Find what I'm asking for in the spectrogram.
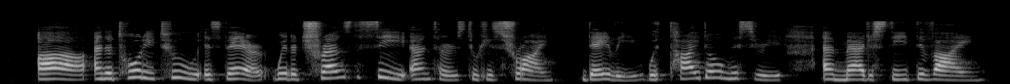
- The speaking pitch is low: No, high, 235 Hz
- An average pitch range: Yes, average, 3.7 semitones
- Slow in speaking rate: Yes, slow, 130 wpm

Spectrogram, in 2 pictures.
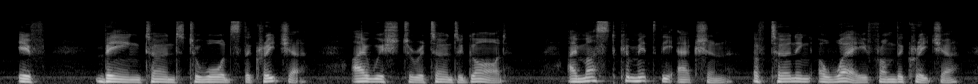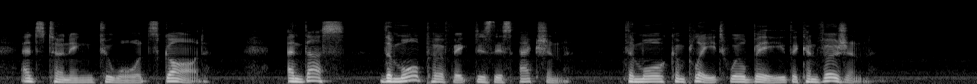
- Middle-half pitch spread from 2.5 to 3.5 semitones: No, average, 4.3 semitones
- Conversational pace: No, slow, 130 wpm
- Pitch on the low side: Yes, low, 120 Hz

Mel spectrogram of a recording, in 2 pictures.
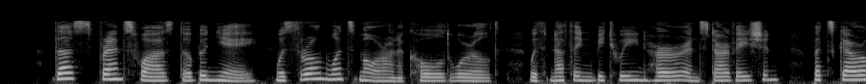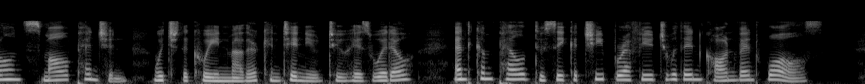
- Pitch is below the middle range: No, high, 190 Hz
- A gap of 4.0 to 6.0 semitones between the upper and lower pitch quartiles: Yes, average, 4.4 semitones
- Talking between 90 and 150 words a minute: Yes, slow, 135 wpm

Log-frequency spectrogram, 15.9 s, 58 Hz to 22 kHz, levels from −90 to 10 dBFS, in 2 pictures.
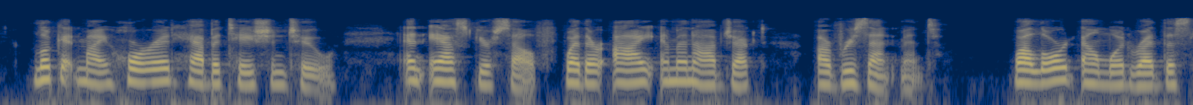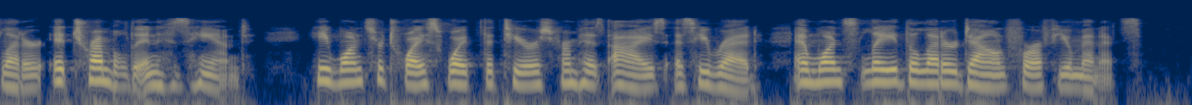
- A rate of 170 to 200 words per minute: Yes, average, 180 wpm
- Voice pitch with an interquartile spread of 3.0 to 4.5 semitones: Yes, average, 3.3 semitones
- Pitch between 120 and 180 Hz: No, high, 195 Hz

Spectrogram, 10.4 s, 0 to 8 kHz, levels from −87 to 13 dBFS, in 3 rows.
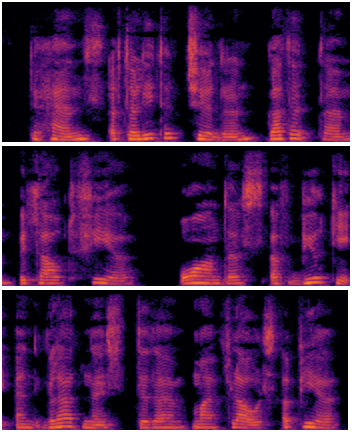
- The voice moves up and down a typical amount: Yes, average, 3.0 semitones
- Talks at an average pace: No, slow, 115 wpm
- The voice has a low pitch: No, medium, 185 Hz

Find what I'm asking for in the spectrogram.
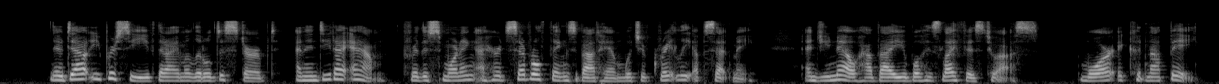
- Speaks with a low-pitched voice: No, medium, 180 Hz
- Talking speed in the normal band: No, fast, 210 wpm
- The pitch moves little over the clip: No, average, 3.3 semitones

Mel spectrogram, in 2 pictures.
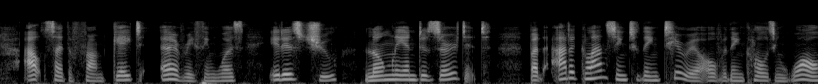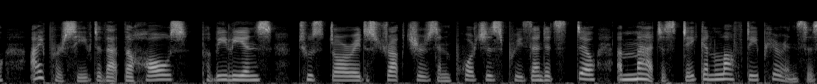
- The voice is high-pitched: Yes, high, 200 Hz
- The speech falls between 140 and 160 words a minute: Yes, average, 150 wpm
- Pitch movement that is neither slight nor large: Yes, average, 3.6 semitones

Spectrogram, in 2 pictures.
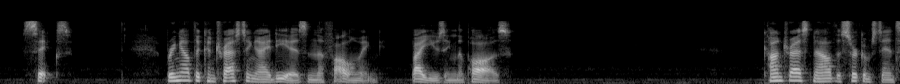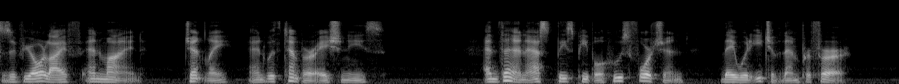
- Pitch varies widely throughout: Yes, wide, 6.7 semitones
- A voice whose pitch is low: Yes, low, 115 Hz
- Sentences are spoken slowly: Yes, slow, 130 wpm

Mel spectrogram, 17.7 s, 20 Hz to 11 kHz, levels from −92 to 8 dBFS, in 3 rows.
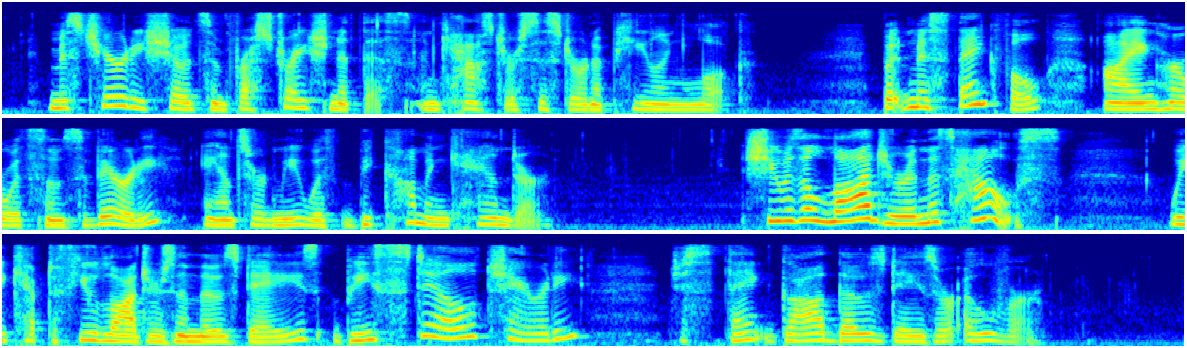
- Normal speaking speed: Yes, average, 175 wpm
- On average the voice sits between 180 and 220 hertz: Yes, high, 190 Hz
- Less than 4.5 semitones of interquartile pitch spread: No, average, 5.1 semitones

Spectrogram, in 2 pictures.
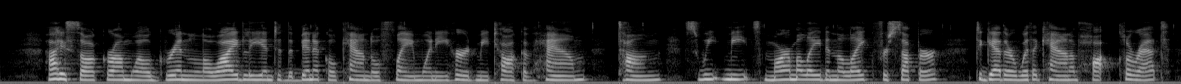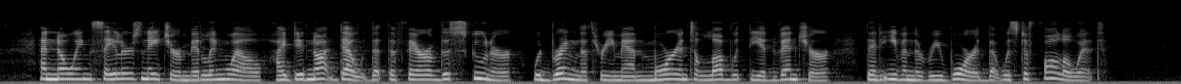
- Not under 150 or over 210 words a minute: Yes, average, 175 wpm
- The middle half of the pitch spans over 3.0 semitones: No, narrow, 2.5 semitones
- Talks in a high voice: Yes, high, 210 Hz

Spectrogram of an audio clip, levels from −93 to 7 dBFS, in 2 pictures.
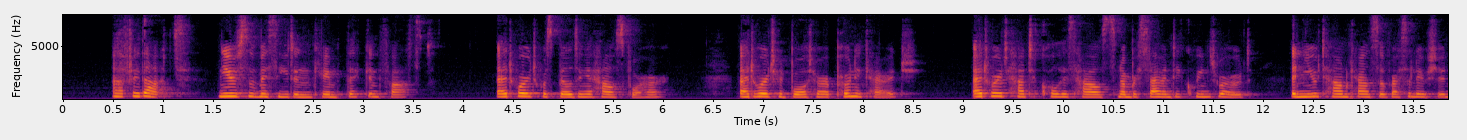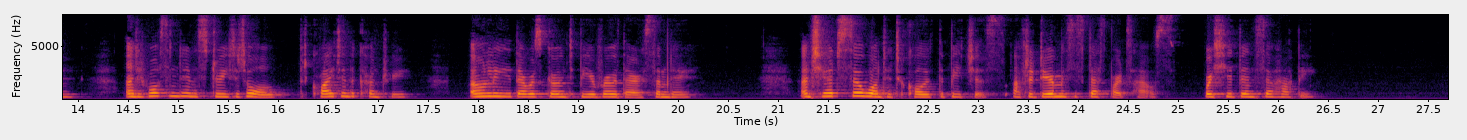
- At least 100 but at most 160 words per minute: No, average, 180 wpm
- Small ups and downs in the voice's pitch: Yes, narrow, 2.3 semitones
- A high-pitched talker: Yes, very high, 265 Hz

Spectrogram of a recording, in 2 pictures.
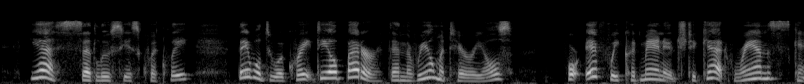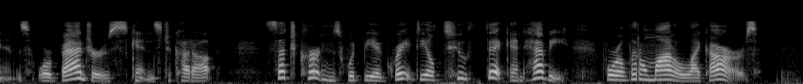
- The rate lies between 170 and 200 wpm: Yes, average, 175 wpm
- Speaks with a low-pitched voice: No, high, 210 Hz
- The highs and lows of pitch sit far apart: Yes, wide, 7.4 semitones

